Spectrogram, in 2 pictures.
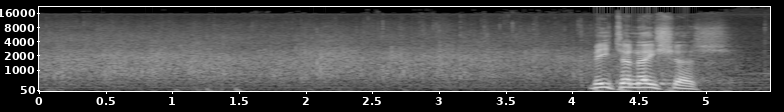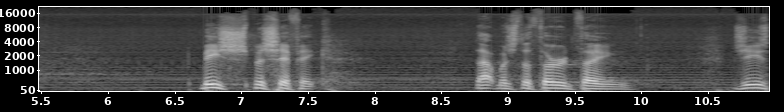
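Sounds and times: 
audience applause: 0.0s - 4.7s
speech: 4.2s - 5.2s, 6.7s - 7.8s, 8.8s - 10.0s, 10.7s - 10.9s.

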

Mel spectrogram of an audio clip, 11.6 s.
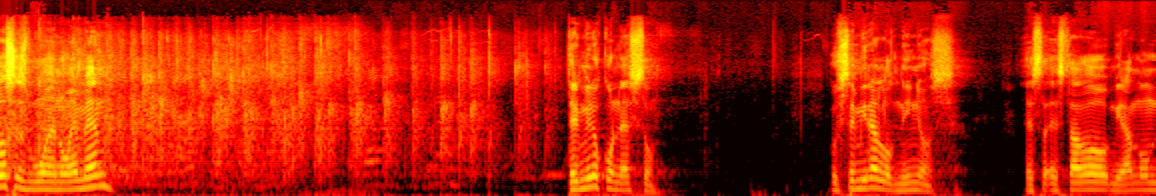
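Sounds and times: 
speech: 0.0s - 1.2s, 5.7s - 6.6s, 8.3s - 9.6s, 10.2s - 11.5s
audience applause: 0.0s - 5.7s.

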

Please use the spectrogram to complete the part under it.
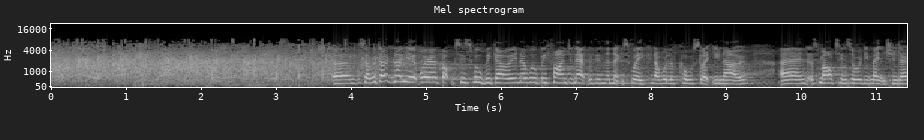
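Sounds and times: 
audience applause: 0.0s - 4.9s
speech: 3.8s - 11.4s.

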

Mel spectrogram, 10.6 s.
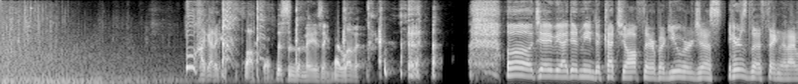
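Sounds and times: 
bomb explosion sound effect: 0.0s - 3.0s
laughter: 2.5s - 5.9s
speech: 2.6s - 10.6s.

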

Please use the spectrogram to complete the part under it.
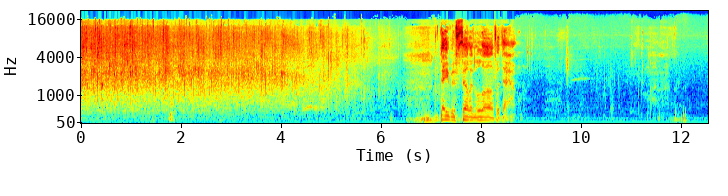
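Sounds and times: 
audience hand clapping applause: 0.0s - 6.6s
speech: 1.8s - 2.0s, 7.2s - 8.8s.

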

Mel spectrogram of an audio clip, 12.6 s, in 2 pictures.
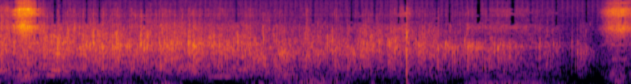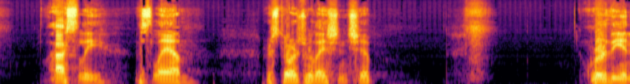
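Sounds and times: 
audience applause: 0.0s - 6.1s
speech: 6.8s - 8.3s, 9.0s - 10.2s, 12.2s - 12.6s.

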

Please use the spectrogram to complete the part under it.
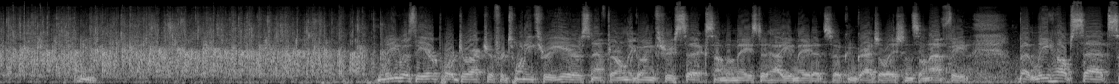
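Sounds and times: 
audience applause: 0.0s - 3.9s
speech: 3.8s - 11.1s.

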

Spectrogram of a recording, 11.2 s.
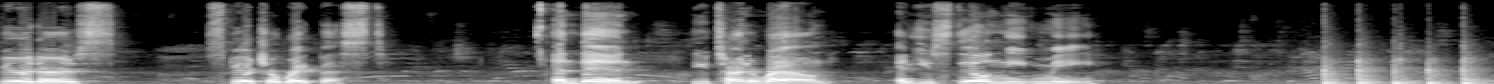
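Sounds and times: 
speech: 0.0s - 0.9s, 1.6s - 2.9s, 4.1s - 8.3s
knocking on wood: 9.9s - 11.1s.

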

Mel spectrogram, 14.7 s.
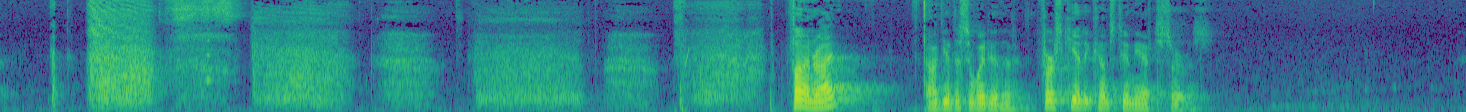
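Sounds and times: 
person blowing air into a balloon: 0.6s - 3.6s, 4.7s - 5.9s, 6.7s - 7.7s
quick inhale: 0.9s - 7.7s
speech: 7.9s - 8.5s, 9.3s - 12.2s.

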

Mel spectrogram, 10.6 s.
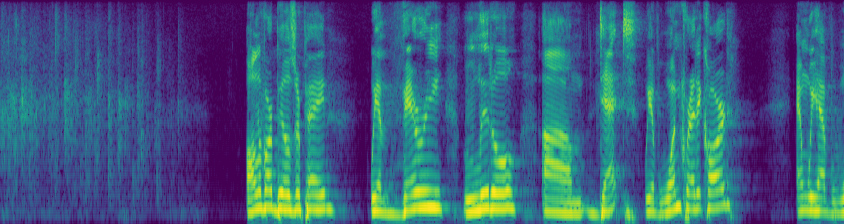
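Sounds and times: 
audience clapping: 0.0s - 2.5s
speech: 3.1s - 9.3s, 10.0s - 10.5s.

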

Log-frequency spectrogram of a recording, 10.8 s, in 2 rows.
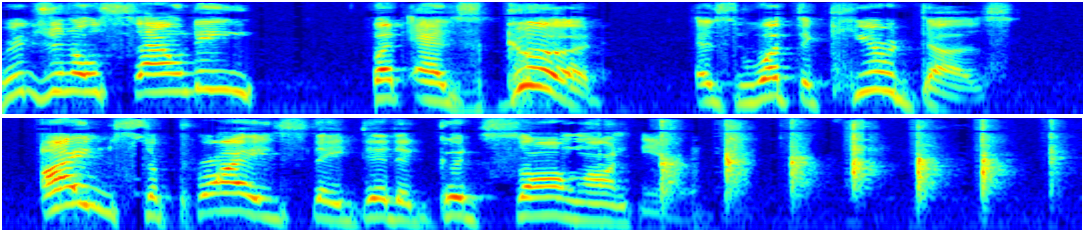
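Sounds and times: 
speech: 0.0s - 9.0s
hands clapping close to the microphone: 8.6s - 10.7s.

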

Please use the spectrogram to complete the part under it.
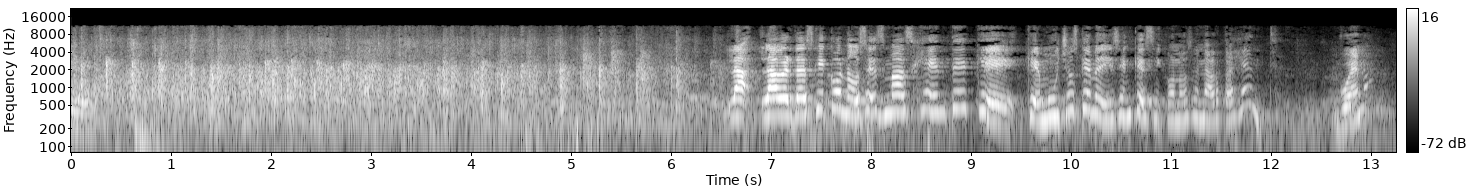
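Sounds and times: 
audience applause: 0.0s - 6.6s
speech: 6.6s - 12.1s, 12.7s - 13.0s.

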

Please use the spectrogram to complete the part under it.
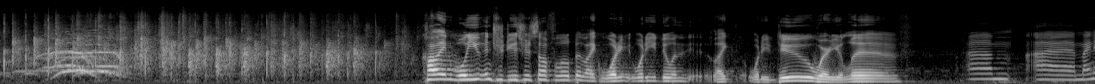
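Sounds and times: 
audience applause: 0.0s - 4.3s
speech: 4.2s - 9.2s, 9.9s - 10.9s.

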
